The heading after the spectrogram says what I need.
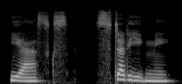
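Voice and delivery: ordinary delivery, nothing marked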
